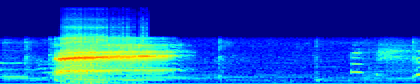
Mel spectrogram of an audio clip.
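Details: One loud, drawn-out burp lasting over a second, recorded alongside a new puppy, with faint music and room noise behind it.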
